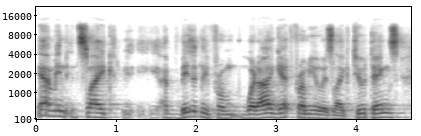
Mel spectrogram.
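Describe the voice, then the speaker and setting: A man hosts a podcast interview in a relaxed, mellow voice. He sums up what his guest says, and a long reverb trails behind his voice. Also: a little high, normal speed. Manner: sums up points, gives short backchannels. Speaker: podcast host.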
